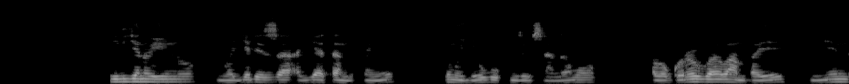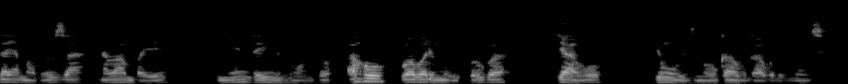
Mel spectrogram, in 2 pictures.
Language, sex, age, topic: Kinyarwanda, male, 25-35, government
